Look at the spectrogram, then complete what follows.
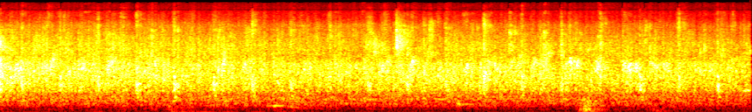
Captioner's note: applause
